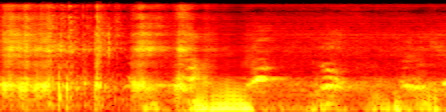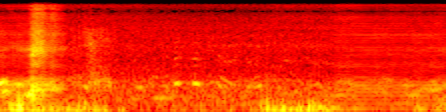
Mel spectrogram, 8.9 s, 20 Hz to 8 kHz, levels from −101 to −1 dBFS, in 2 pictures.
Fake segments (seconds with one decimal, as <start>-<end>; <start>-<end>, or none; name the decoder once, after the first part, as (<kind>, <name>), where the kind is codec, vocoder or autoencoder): 0.0-0.5 (vocoder, Vocos); 1.3-5.1; 7.8-8.9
